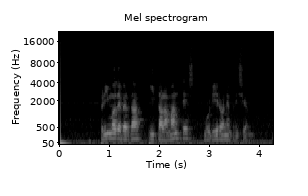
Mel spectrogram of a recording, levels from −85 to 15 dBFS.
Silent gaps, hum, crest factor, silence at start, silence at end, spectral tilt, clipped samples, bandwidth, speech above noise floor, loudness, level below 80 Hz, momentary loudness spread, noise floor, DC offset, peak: none; none; 18 dB; 0.05 s; 0 s; -7 dB/octave; under 0.1%; 16.5 kHz; 26 dB; -43 LUFS; -64 dBFS; 19 LU; -69 dBFS; under 0.1%; -26 dBFS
